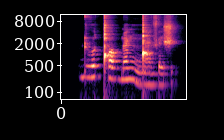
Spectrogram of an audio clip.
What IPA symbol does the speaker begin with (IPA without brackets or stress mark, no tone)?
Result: ɖʱ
